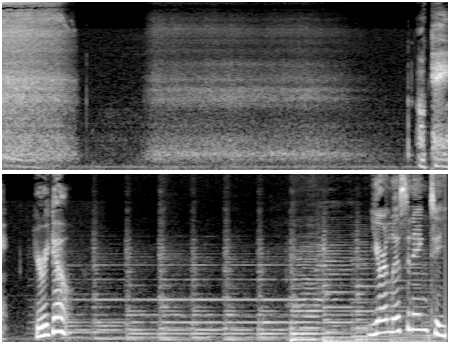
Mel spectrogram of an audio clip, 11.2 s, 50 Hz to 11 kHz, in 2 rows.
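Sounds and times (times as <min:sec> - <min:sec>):
slow deep breath taken to relax: 0:00.0 - 0:01.1, 0:01.8 - 0:04.9
speech: 0:05.2 - 0:06.6, 0:10.3 - 0:11.1.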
